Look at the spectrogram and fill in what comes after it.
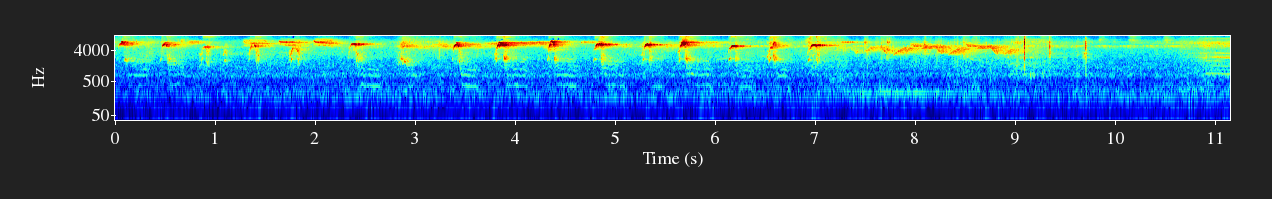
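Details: Amid a "squirrel war zone" in woods of York County, Pennsylvania, what the observer is pretty sure is an Eastern gray squirrel gives sharp chirping calls, about two each second, over a soft outdoor hiss.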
